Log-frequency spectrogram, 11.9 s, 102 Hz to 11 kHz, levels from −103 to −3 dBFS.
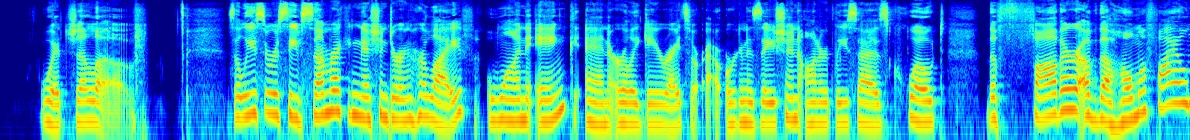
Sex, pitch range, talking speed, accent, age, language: female, 180-250 Hz, 135 wpm, American, 20-39, English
